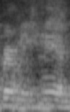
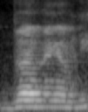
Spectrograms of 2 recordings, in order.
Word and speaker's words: Birmingham: England like to respons if I say Birmingham they're going to say no no it's not Birmingham it's Birmingham have to do that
